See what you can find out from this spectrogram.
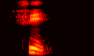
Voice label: "fée", French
